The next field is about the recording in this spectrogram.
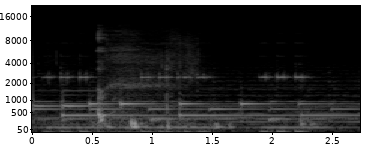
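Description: A timer alarm goes off during a game of putting on as many socks as possible. It rings with a steady, bright electronic tone over faint background bumps.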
